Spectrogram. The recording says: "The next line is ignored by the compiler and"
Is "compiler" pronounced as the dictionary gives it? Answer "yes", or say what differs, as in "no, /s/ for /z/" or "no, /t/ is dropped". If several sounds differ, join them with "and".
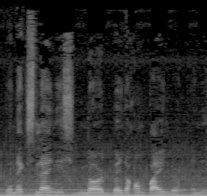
yes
